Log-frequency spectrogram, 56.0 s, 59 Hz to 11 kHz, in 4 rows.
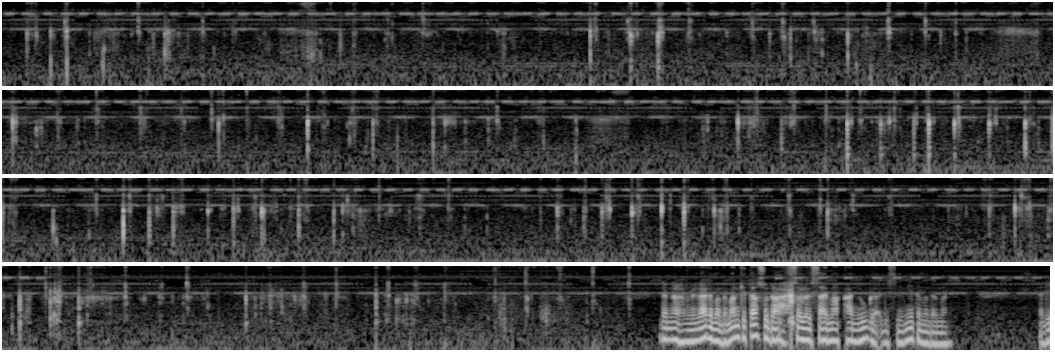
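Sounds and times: crickets and insects trilling: 0.0 - 56.0
insect calling in phrases: 0.0 - 56.0.

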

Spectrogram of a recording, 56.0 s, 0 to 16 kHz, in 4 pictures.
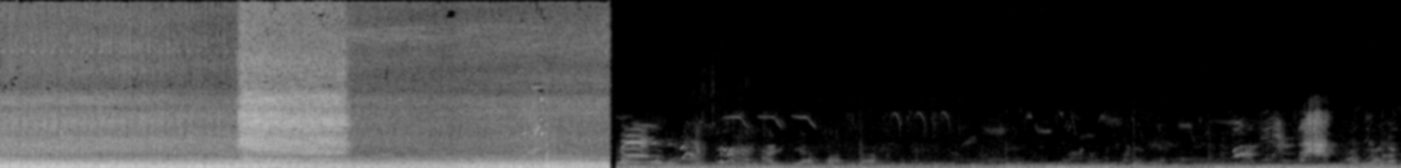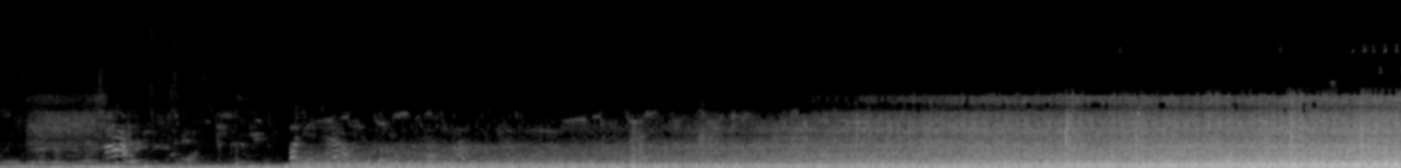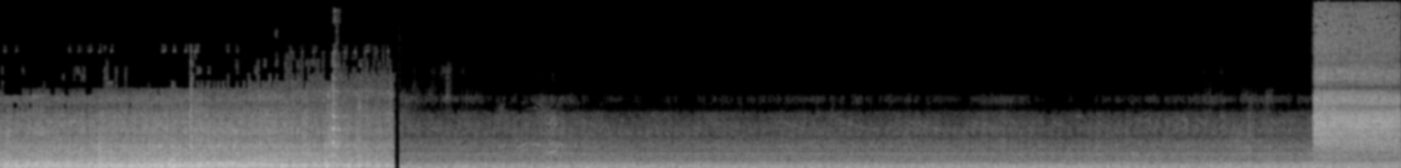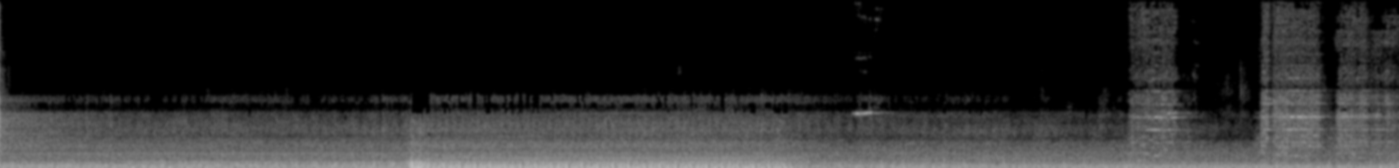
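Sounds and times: locomotive engine running: 0.0 - 6.2, 13.4 - 56.0
air hiss: 2.4 - 6.1, 41.2 - 42.2.

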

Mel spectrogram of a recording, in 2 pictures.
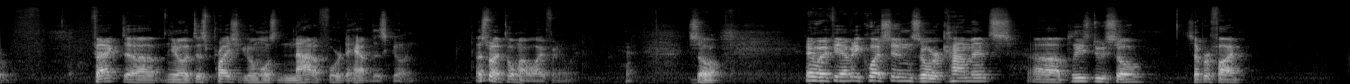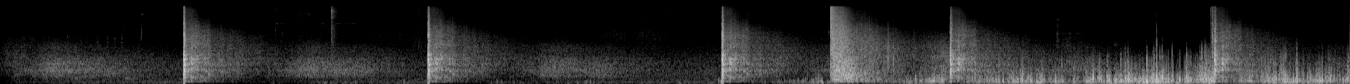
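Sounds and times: rifle gunshots with echo: 13.6 - 24.3, 25.6 - 26.4
wind buffeting microphone: 13.8 - 27.0.

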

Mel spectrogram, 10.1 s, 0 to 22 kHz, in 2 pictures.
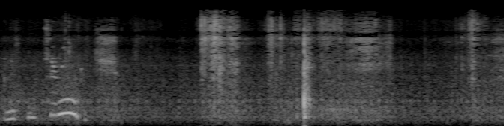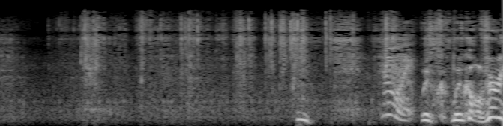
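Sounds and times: packaging rustling and clicking: 5.6 - 8.4.

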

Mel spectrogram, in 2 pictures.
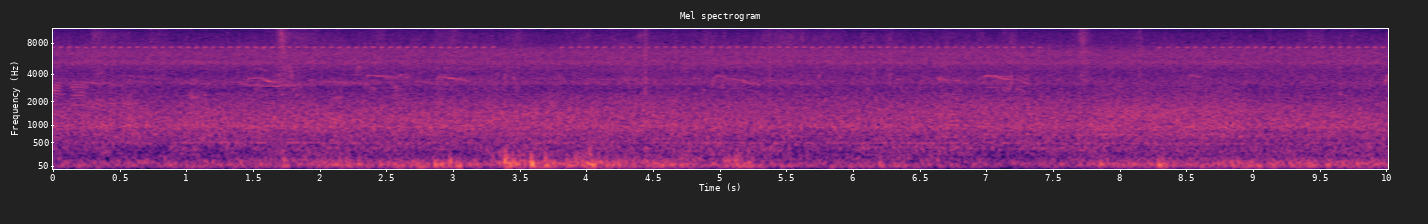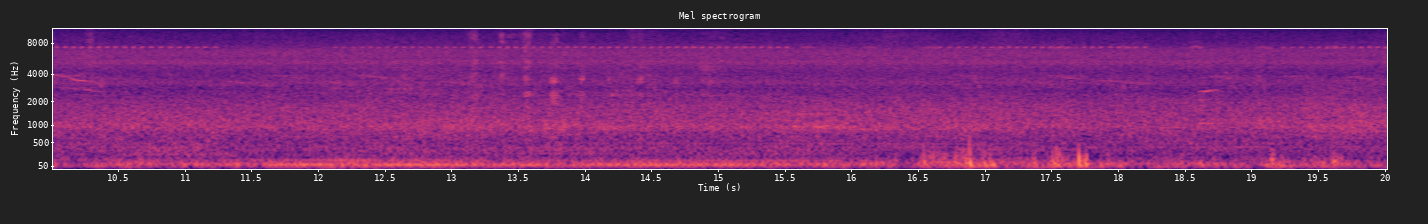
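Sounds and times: wind rumbling on microphone: 0.5 - 6.4, 15.6 - 20.0
insects trilling: 8.4 - 15.8.

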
